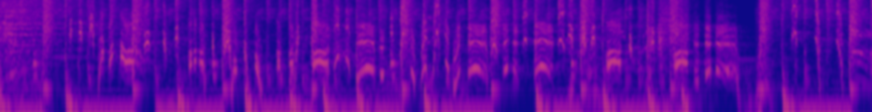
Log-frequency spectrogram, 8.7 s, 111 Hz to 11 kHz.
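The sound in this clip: Record scratching by a 12-year-old DJ on a turntable: many rapid back-and-forth scratches with sweeping up-and-down pitch, loud and continuous over a thumping low beat.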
